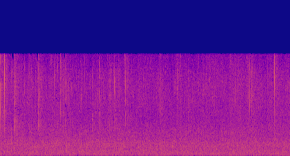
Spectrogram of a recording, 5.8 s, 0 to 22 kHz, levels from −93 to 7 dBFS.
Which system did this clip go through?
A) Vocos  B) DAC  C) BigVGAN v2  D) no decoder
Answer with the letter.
D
